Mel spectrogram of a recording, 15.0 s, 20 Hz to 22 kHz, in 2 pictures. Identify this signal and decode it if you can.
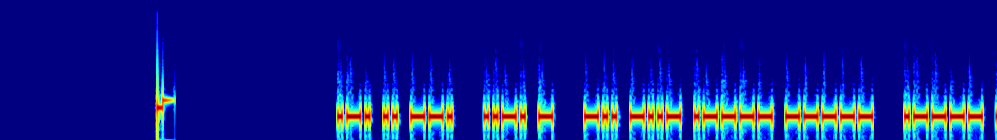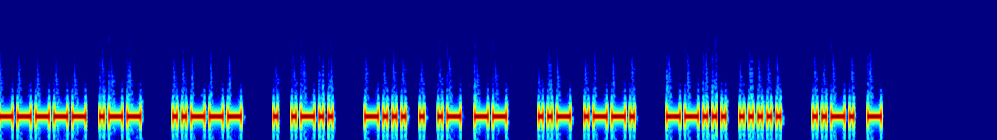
Morse code, heard as a keyed tone, about 36 wpm, 700 Hz. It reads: RIG FT DX10 10W 2 EL BEAM UP 75 FT
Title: K1USN SST QSO Practice 35wpm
